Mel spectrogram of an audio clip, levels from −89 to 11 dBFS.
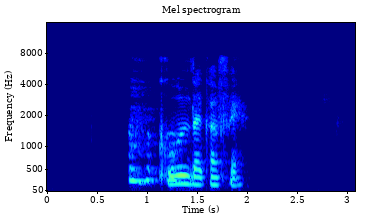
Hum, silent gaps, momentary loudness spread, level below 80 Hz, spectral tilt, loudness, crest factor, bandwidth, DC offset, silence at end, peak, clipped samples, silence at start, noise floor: none; none; 12 LU; under -90 dBFS; -5 dB/octave; -49 LUFS; 20 dB; 7.6 kHz; under 0.1%; 1.1 s; -32 dBFS; under 0.1%; 0.8 s; under -90 dBFS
